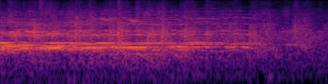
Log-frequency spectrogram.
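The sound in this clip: Studio audience applause welcoming a country music duo onto a TV stage, a steady wash of clapping that gradually fades toward the end.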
